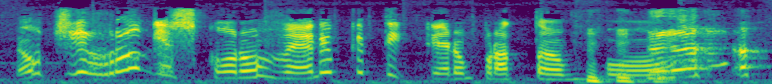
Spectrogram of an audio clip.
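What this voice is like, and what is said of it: Imitates a parrot's voice. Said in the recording (Portuguese): “imita aí, como é que ele fez o pedido? ... Essa imitação é a melhor que tem.”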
